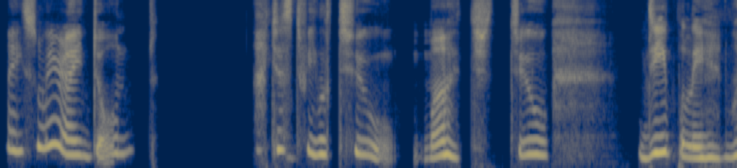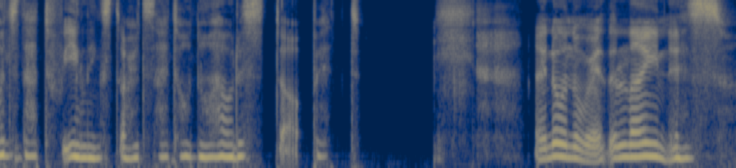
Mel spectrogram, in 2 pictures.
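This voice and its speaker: A woman playing an obsessive, remorseful wife in an intimate ASMR roleplay, confessing in a halting, tearful way close to the microphone. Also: on the high side, a little mellow, no echo. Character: obsessive, possessive wife, remorseful, delusional and tormented. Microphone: close microphone, dry.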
